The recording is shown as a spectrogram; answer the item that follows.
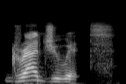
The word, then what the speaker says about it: graduate: okay so this isn't this is the noun when it is the noun we say it when it is the verb we say eight okay so as a noun this is graduate okay as the verb to graduate it's an AE sound ok so let's try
